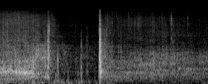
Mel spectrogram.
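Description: A skateboard clacks sharply as it lands.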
